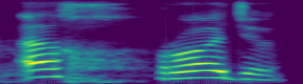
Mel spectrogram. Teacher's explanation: خو کو پتہ ہے آپ کو کہ موٹا حرف ہے، خرخراہٹ کے ساتھ ہے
